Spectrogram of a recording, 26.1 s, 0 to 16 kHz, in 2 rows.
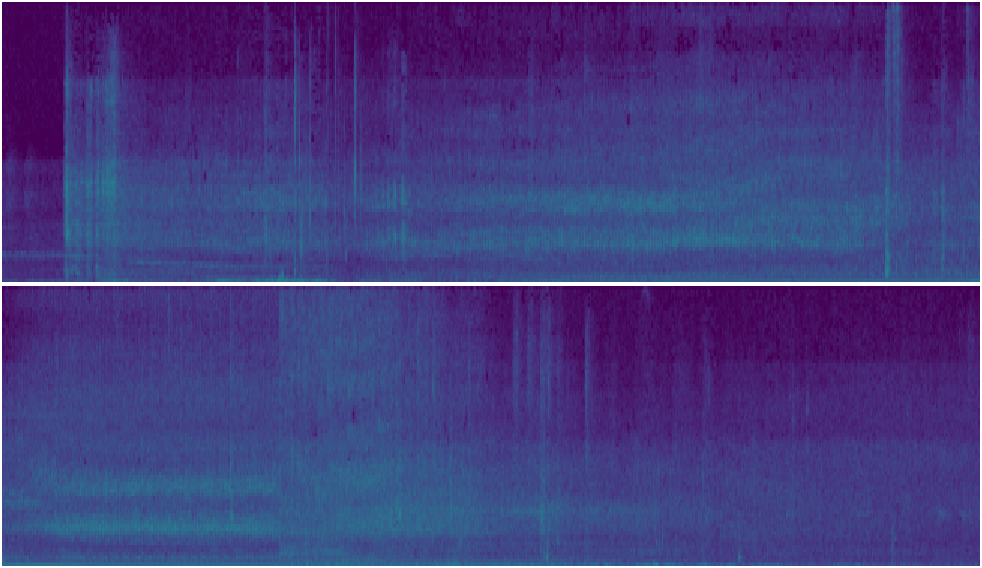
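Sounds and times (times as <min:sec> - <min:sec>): road traffic rumble: 0:00.0 - 0:26.0.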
